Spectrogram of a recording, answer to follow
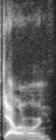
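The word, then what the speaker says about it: Gjallarhorn: can stay dead that's how you're supposed to pronounce it perk i don't care california um it's gallarhorn so i know i noticed necrochasm is in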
